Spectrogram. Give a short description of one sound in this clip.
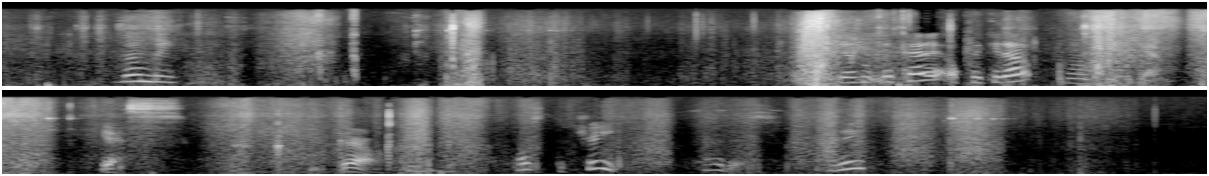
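A woman talks softly and encouragingly to a puppy nearby.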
